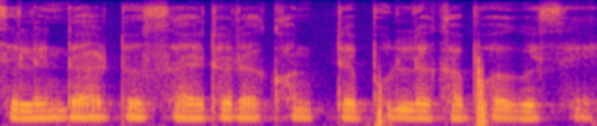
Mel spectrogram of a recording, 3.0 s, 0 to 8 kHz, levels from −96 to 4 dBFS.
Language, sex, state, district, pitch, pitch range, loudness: Assamese, male, Assam, Sonitpur, 130 Hz, 130-140 Hz, -22 LUFS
